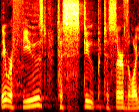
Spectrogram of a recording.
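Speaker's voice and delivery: put-on, openly sarcastic tone. Quoting a line from scripture to listeners, quoting sarcastically. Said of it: "You hear his sarcasm in that?".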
